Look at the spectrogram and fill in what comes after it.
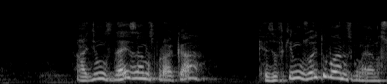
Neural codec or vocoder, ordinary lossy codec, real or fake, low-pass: codec, 16 kHz, 16 kbps, FreqCodec, larger model; none; fake; none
